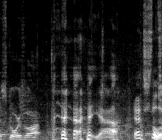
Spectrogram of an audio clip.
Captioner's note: laughs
